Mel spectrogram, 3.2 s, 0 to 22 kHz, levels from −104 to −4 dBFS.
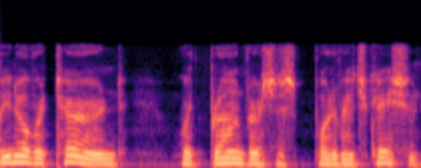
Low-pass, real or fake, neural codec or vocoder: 7.2 kHz; fake; codec, 16 kHz, 16 kbps, FunCodec, trained on Chinese and English, 50 frames a second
